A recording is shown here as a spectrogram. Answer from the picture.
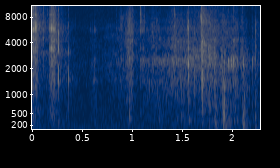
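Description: Packaging being handled close to the microphone: light crinkling and clicking, a few scattered crackles at the start and a denser run of crackling in the second half.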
